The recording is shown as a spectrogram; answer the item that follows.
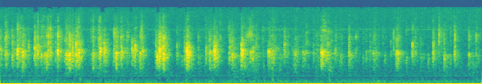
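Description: Audience applauding, with individual hand claps that can be picked out in a steady run.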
